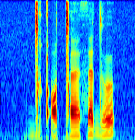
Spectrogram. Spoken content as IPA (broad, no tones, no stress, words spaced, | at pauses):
ɡ͡ǀɪqʼɑǀæθæ dʊ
